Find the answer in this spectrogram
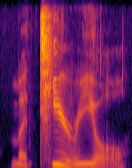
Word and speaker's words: material: unbelievable that's unbelievable material now this T is between two vowels this is what we talked about I'm trying to remember but it won't change to a d because it's in the stressed syllable so it stays a t material okay I looked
